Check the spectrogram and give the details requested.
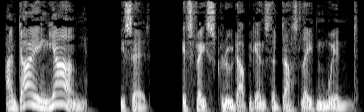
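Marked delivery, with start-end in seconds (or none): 0.1-1.3 slow, high, raised reply. A narrator's reading. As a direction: call it slowly over the wind. Answer shouted over the quake.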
